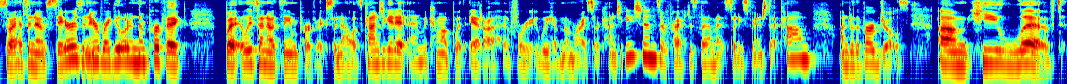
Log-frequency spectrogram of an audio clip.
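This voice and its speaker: A woman's voice: a little high, gravelly, darkish tone. A middle-aged woman teaching Spanish, a native English speaker, who thinks aloud and walks through each step of a recorded screen lesson. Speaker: Spanish instructor.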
